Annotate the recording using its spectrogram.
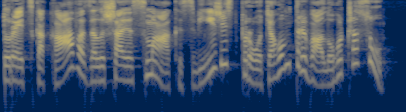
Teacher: це однорідні означення з'єднані сполучником смислові відношення розділові звернімо увагу що однорідні члени речення вимовляємо з перелічувальною інтонацією на кожний з них падає логічний наголос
